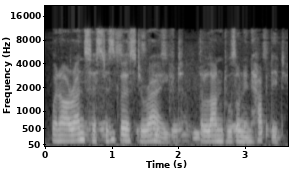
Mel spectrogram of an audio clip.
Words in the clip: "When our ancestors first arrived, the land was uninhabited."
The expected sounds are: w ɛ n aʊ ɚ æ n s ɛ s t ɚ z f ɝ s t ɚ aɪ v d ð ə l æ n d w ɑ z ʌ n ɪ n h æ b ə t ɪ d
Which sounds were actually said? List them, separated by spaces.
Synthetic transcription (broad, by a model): w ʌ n aʊ ɚ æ n s ɛ s t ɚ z f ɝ s t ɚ aɪ v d ð ə l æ n d w ɑ z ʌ n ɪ n h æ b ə t ɪ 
